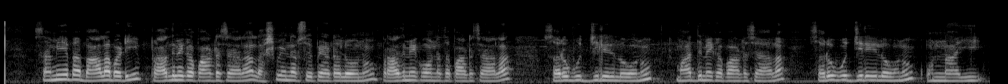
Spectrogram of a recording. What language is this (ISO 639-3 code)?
tel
